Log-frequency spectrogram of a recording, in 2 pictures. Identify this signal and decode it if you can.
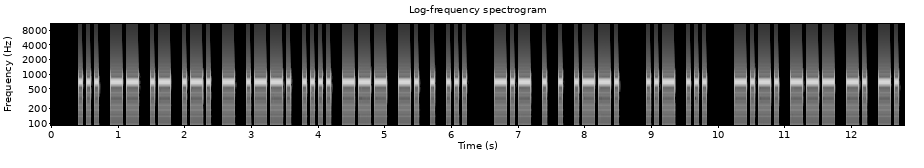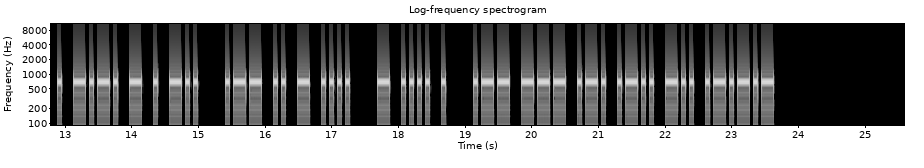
Morse code, heard as a keyed tone, about 20 wpm, 700 Hz. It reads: SMARTPHONES KEEP US CONNECTED WITH THE WORLD.
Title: Difficult Sentences with Hints - 20wpm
